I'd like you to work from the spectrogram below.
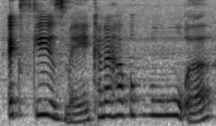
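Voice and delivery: high-pitched mock British with dropped T's; British accent. Shown as a demonstration. Asking for a drink as a Brit for the viewers, mock British accent. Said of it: "how to say in British accent".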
